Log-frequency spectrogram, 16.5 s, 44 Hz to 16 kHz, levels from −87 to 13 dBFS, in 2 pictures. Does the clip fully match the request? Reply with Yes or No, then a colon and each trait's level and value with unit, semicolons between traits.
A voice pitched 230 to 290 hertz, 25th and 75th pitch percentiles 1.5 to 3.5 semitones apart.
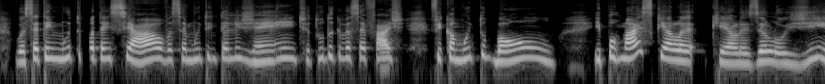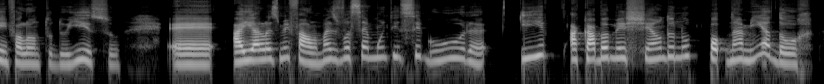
No: very high, 255 Hz; average, 4.2 semitones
